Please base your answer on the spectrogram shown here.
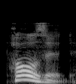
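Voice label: "palsied", British English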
